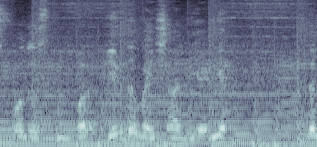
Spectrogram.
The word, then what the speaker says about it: Vaishali: he brings the relics to Pidhauli, which is pronounced as Vaishali, And see, these are all photos, photographs of Adharpur.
